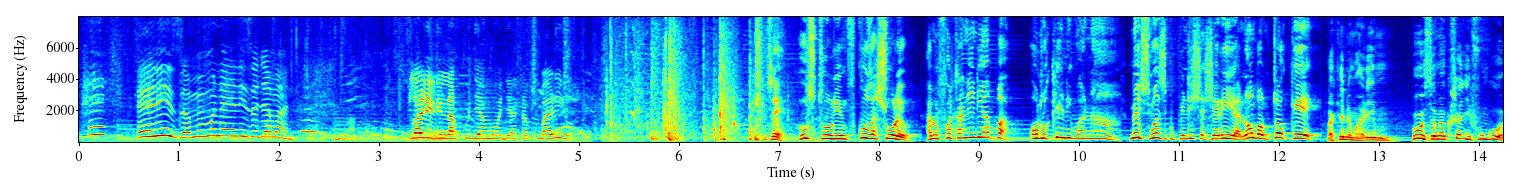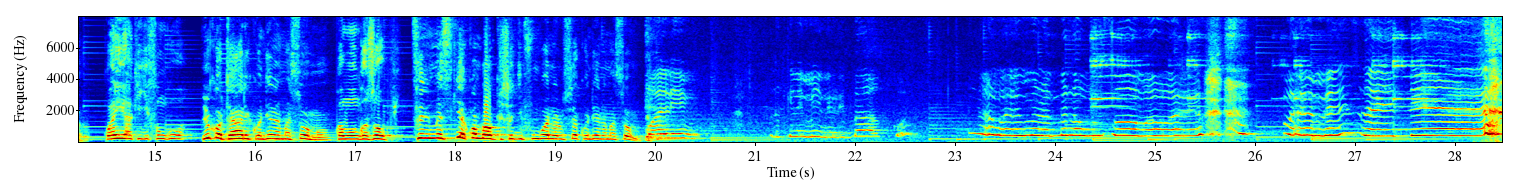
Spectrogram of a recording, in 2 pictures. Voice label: Radio Spot; Re-Entry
